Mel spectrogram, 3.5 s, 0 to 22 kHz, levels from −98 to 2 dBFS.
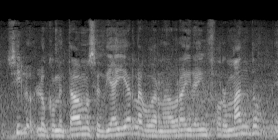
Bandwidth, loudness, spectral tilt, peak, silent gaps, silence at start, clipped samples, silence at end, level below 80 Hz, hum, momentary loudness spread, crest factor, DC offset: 12.5 kHz; -23 LUFS; -6 dB/octave; -6 dBFS; none; 0 s; under 0.1%; 0 s; -50 dBFS; none; 6 LU; 16 dB; under 0.1%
